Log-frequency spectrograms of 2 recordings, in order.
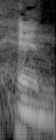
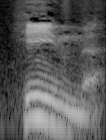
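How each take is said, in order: First: The vowel is a mid 'eh' sound. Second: The vowel is a high 'ee' sound. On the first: This is how the word is read nowadays. "when we read Mishneic Hebrew, we pronounce it as hen" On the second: This is the original Mishnaic pronunciation. "In the times of the Mishnah, is actually pronounced hin"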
